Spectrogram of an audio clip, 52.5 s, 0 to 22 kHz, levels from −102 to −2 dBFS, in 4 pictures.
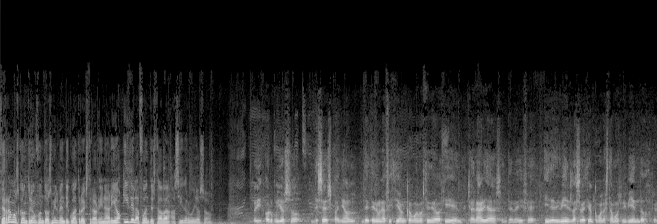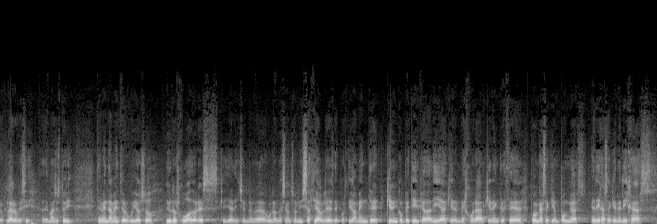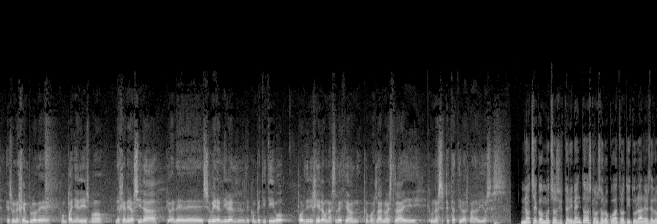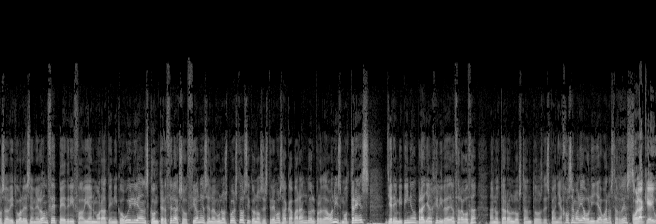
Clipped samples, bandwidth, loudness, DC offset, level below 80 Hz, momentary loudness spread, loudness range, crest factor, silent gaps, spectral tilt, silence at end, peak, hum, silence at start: under 0.1%; 12.5 kHz; -27 LUFS; under 0.1%; -52 dBFS; 8 LU; 3 LU; 16 dB; none; -6 dB/octave; 0 s; -10 dBFS; none; 0 s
